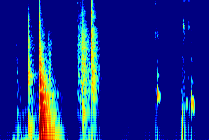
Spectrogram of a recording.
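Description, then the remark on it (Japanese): The door of a small private room swings shut with a single solid thud, followed by a brief scraping shuffle and a few faint clicks in otherwise quiet surroundings. “個室、二人で入ると狭いけどさ、一応、扉は閉めておこうか。”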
